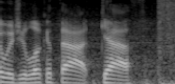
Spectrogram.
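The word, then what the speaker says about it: Geth: Oh, hey, would you look at that, GU? shame that your name rhymes with death cuz that is what you are going to receive.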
